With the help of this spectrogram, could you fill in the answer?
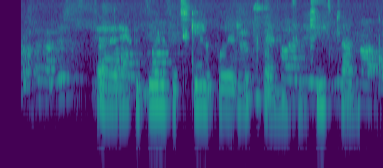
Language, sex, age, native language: Icelandic, female, 11, Icelandic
